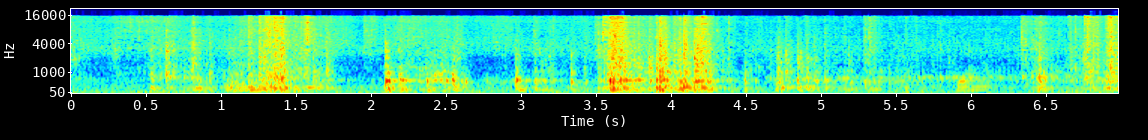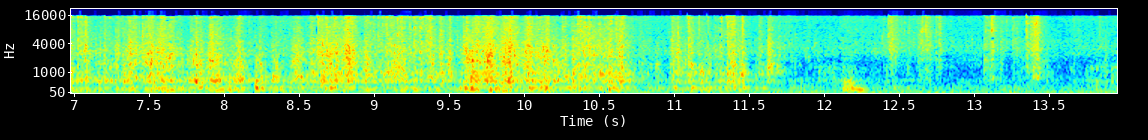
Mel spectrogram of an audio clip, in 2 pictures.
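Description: Dishes washed by hand with Dawn Platinum EZ-Squeeze lemon dish soap are rinsed under running water, with near, steady splashing and intermittent clatter of dishware in a sink.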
